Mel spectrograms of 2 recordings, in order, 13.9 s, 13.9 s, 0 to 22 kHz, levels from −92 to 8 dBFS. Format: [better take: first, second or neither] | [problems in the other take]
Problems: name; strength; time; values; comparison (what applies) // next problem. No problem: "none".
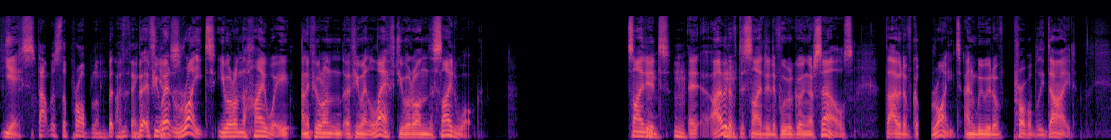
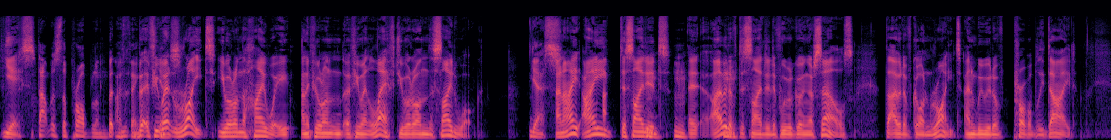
second | audio cutting out; at 6.5 s for 1.5 s and at 11 s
